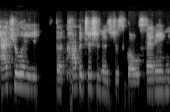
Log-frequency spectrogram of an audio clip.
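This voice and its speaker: A woman with an unremarkable speaking voice talks at a fairly slow pace. Her pitch is fairly low, with ordinary pitch variation. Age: 60s. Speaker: fitness trainer and bodybuilder. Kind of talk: casual chat.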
